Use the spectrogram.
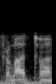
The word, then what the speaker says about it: Ferlazzo: and will you say your last name for me because I keep saying for loud tone I wanna make sure it's right well I suspected that is actually the accurate Italian from the pronunciation I used for Lazo okay you're being kind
